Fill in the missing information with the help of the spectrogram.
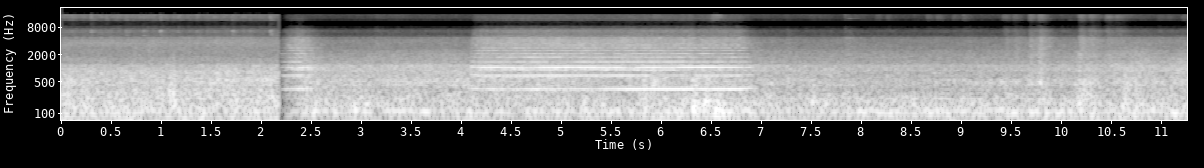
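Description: Passenger train running with a steady rumble, and a train horn that gives a brief toot about two seconds in, then a steady blast of about three seconds around the middle.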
